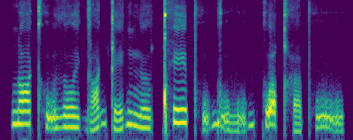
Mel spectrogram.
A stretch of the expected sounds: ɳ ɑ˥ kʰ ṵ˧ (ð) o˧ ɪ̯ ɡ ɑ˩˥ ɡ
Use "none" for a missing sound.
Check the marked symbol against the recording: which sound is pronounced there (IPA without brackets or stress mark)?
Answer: ð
